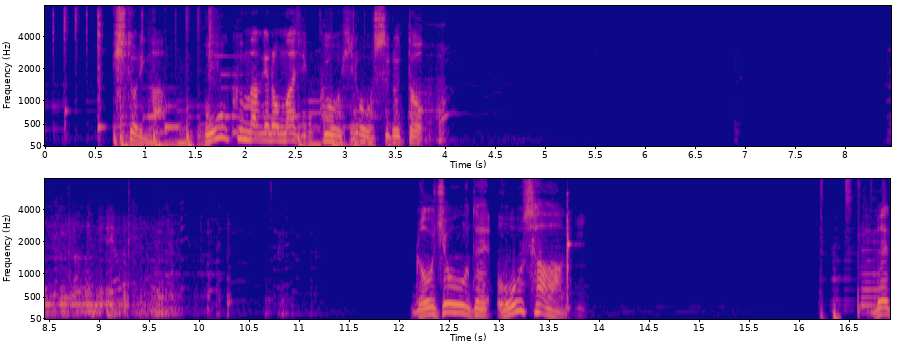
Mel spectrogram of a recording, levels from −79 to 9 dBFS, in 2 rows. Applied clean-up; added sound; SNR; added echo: neural mask model RNNoise.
